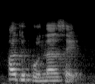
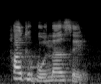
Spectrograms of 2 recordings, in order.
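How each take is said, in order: Both takes have the same delivery.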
